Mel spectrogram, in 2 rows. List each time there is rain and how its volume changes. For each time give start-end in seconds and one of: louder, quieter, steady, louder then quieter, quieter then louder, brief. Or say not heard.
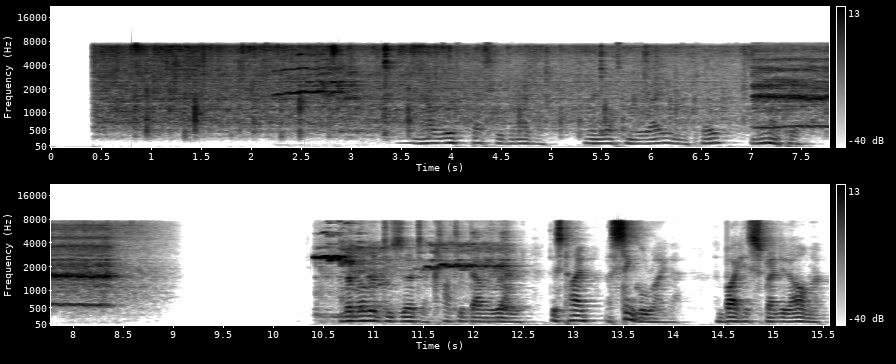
0.2-9.1 quieter.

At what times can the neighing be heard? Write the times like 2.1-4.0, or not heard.
2.1-3.4, 7.0-8.4, 10.4-12.4.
